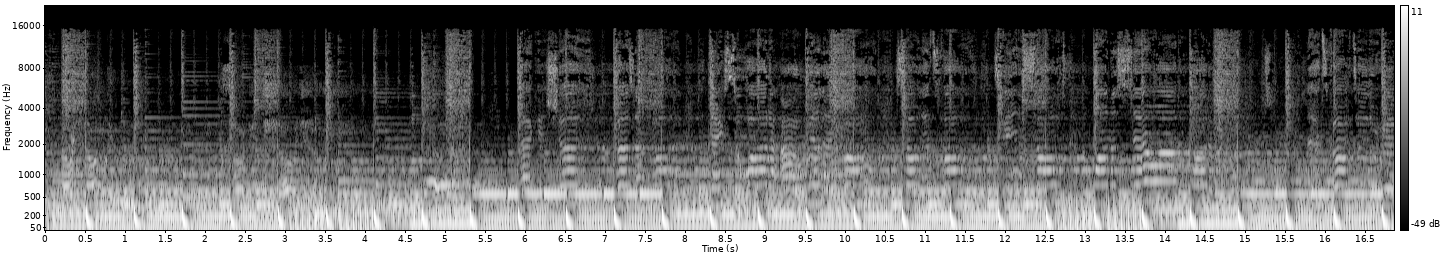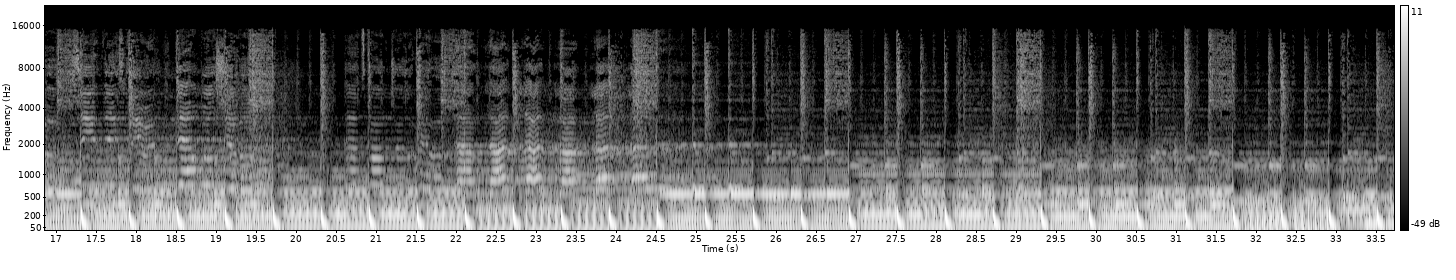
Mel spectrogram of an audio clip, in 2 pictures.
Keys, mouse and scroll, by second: 1.1-1.5 scroll down 7, 1.5-3.1 middle drag, 3.1-6.2 drag, 9.1 scroll down 6, 9.3 middle click, 10.2-11.2 scroll up 16, 11.2-13.4 drag, 13.4-13.8 scroll down 6, 14.1 KP_0, 15.1 scroll down 3, 17.0 scroll up 1, 20.4-21.4 drag, 21.4-21.8 scroll down 7, 22.5 scroll up 2, 24.0 click, 25.9 click, 26.1-29.2 drag, 31.0 click, 31.5 ctrl+click, 32.9 ctrl+click, 33.5 click.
